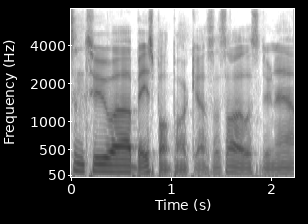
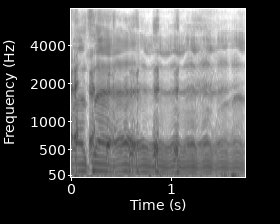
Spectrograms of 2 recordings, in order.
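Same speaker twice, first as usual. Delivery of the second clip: long stretched "whassup"; silly catchphrase answer, held long; drawn-out catchphrase. Acted. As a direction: drag the vowel out for seconds, goofy. Trading the catchphrase back and forth.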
